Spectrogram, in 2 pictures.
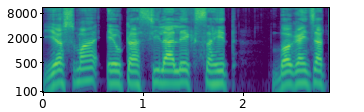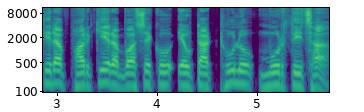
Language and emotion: Nepali, neutral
